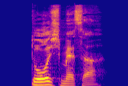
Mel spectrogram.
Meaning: diameter
- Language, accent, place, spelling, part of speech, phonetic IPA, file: German, Germany, Berlin, Durchmesser, noun, [ˈdʊʁçˌmɛsɐ], De-Durchmesser.ogg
